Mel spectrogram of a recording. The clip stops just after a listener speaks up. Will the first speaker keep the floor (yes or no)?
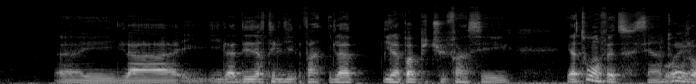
no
